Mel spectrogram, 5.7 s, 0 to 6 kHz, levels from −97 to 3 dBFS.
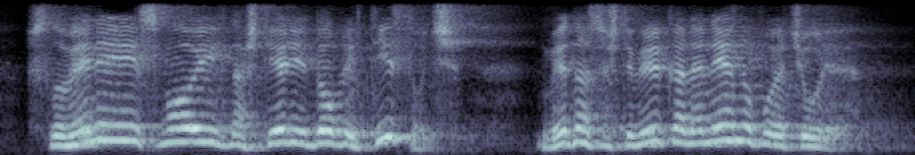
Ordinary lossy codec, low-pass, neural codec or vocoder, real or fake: none; 5.4 kHz; codec, 16 kHz in and 24 kHz out, 1 kbps, XY-Tokenizer; fake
